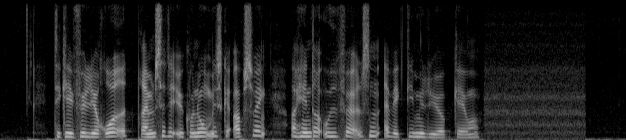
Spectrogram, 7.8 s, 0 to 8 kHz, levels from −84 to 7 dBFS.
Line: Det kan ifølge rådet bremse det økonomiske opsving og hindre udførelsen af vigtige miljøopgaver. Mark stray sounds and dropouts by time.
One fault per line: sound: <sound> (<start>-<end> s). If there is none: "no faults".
no faults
